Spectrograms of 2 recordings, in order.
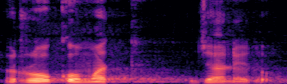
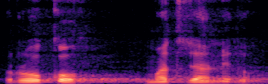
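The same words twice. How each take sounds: First: "रोको मत" together, break, then "जाने दो"; slowly group रोको with मत, pause before जाने; pause after मत. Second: "रोको", break, then "मत जाने दो" together; pause after रोको. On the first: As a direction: break the phrase right after मत. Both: Shown as a demonstration. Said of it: "कहाँ पर रुकना है, कहाँ पर नहीं रुकना".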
